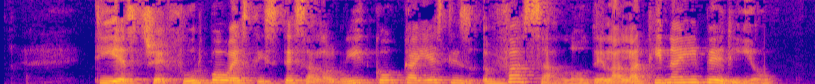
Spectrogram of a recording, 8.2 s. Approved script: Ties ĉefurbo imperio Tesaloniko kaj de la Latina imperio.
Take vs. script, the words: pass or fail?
fail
